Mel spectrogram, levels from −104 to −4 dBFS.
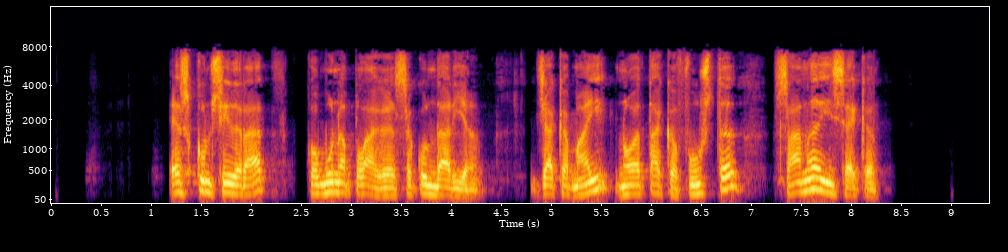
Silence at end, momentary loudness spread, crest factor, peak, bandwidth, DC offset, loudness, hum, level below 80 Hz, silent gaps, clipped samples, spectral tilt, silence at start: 1.1 s; 8 LU; 14 dB; 0 dBFS; 8 kHz; under 0.1%; -13 LUFS; none; -52 dBFS; 2.45-2.55 s; under 0.1%; -4.5 dB/octave; 1.2 s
